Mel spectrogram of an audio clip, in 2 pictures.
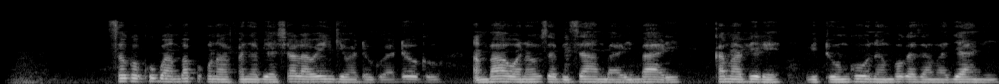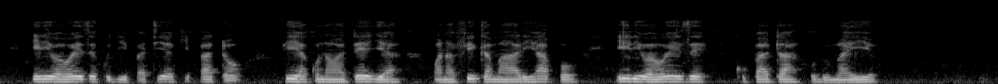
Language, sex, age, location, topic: Swahili, male, 25-35, Dar es Salaam, finance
